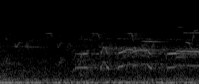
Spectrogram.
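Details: A rooster kept by neighbours a couple of streets from a garden, on 24 March in spring, gives a drawn-out, hoarse crow; he crows all day long. The crow swells then trails off, faint and distant under steady low wind and outdoor noise.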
